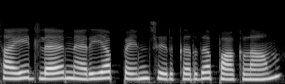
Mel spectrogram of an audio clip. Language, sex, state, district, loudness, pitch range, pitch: Tamil, female, Tamil Nadu, Nilgiris, -13 LUFS, 245-280 Hz, 260 Hz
